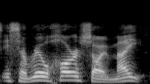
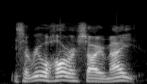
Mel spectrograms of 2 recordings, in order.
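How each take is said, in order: First: Put-on a touch of English accent, a bit higher and louder; imitating an English accent, lightly; playful mock English accent. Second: Hammed-up English accent, higher and louder; cheeky mock English accent. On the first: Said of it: "that's how he said it". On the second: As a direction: imitate a bad English accent. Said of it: "He tried to do the English accent".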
